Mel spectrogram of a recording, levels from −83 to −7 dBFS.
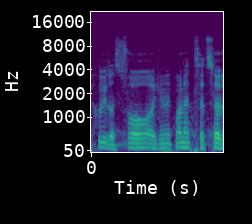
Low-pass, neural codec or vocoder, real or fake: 10.8 kHz; codec, 44.1 kHz, 1.7 kbps, Pupu-Codec; fake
